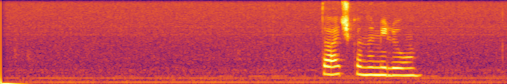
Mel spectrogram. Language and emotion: Russian, sad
